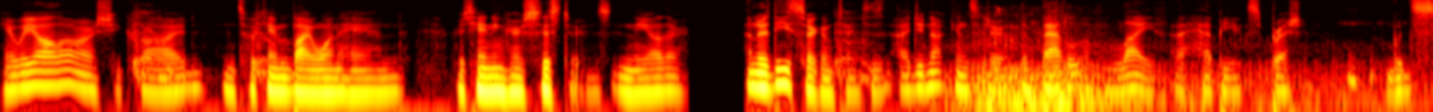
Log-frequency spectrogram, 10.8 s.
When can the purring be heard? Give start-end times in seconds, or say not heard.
6.9-10.7.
